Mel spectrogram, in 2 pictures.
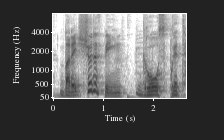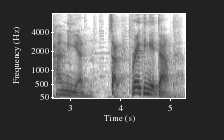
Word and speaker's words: Großbritannien: manage to misspell gross Branan coincidentally Radcliffe also mispronounced it he said britan but it should have been gross britanian so breaking it down V Camp means election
